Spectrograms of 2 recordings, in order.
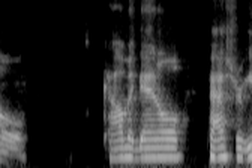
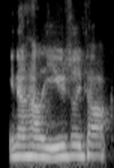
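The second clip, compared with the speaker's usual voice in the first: ordinary talk, nothing marked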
